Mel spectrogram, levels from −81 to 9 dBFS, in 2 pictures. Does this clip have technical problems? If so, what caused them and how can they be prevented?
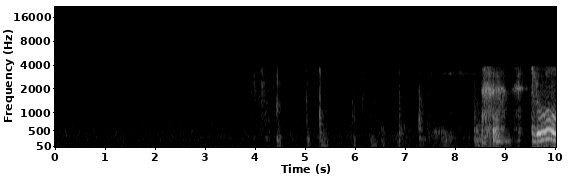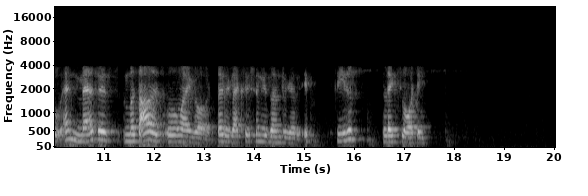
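Yes. There are three kinds of fault.

GSM full-rate codec, throughout: The speech has the buzzy, gravelly roughness of the original GSM codec. It rebuilds the voice from a vocal-tract model driven by a coarse, regularly spaced pulse excitation. This fits 13 kbps GSM full rate. The band runs only from about 250 Hz to 3.7 kHz, so the top of the voice is gone, and the damage is plainly audible. Prevention: record directly or use a wideband codec such as AMR-WB or Opus instead of a GSM call path.

Lost GSM frames, at 2.34 s, 8.68 s and 15.74 s: Each is a gap of about 20 ms, the length of a single GSM frame. When a frame arrives corrupted, the decoder reuses the parameters of the last good frame. Because these losses are so short, the result is a brief metallic ring rather than a fade to silence. Prevention: improve the radio link or add stronger error protection so that corrupted frames are rare.

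Time-stretched section, from 18.26 s to the end: The last stretch of speech suddenly runs at about 1.8 times the normal pace while the pitch stays the same. It sounds rushed because short pieces are being dropped to compress the timing. This is likely editing or software that squeezed the ending to fit a fixed duration. Prevention: trim or re-edit the content to fit the slot rather than speeding it up.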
